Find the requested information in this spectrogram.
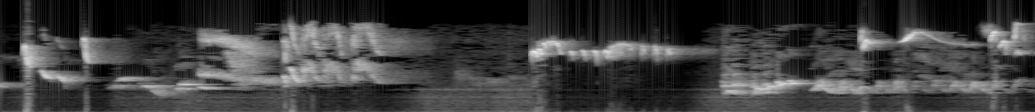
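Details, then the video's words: Royal Cup first-place orange-headed thrush in 'gacor teler doyong' song: varied high whistled phrases and chatter, a quiet gap, a long level whistle, then another warbled run with sharp clicks. "Suara Burung Anis Merah | GACOR Teler Doyong Juara I Royal Cup"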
